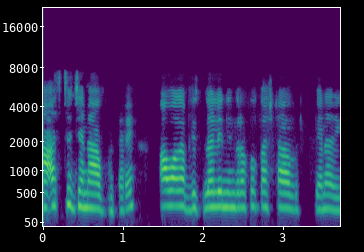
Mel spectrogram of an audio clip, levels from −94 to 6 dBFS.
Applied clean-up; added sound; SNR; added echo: neural mask model Resemble Enhance denoiser.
